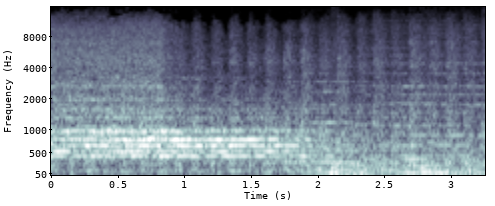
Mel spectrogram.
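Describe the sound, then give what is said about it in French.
A steam locomotive whistle, announcing the arrival of the bandit Frank Miller on the noon train, blows in one long, loud, sustained tone, its harmonics steady over the rumble of the train, with a rhythmic chuffing pulse underneath. “Son arrivée sera annoncée par le sifflet de la locomotive.”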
